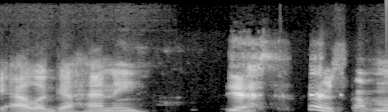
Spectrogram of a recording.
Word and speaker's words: Allegheny: I was like, look, it's nothing like the way it's spelled. It's an Indian word. Like they just go with the way people say it.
